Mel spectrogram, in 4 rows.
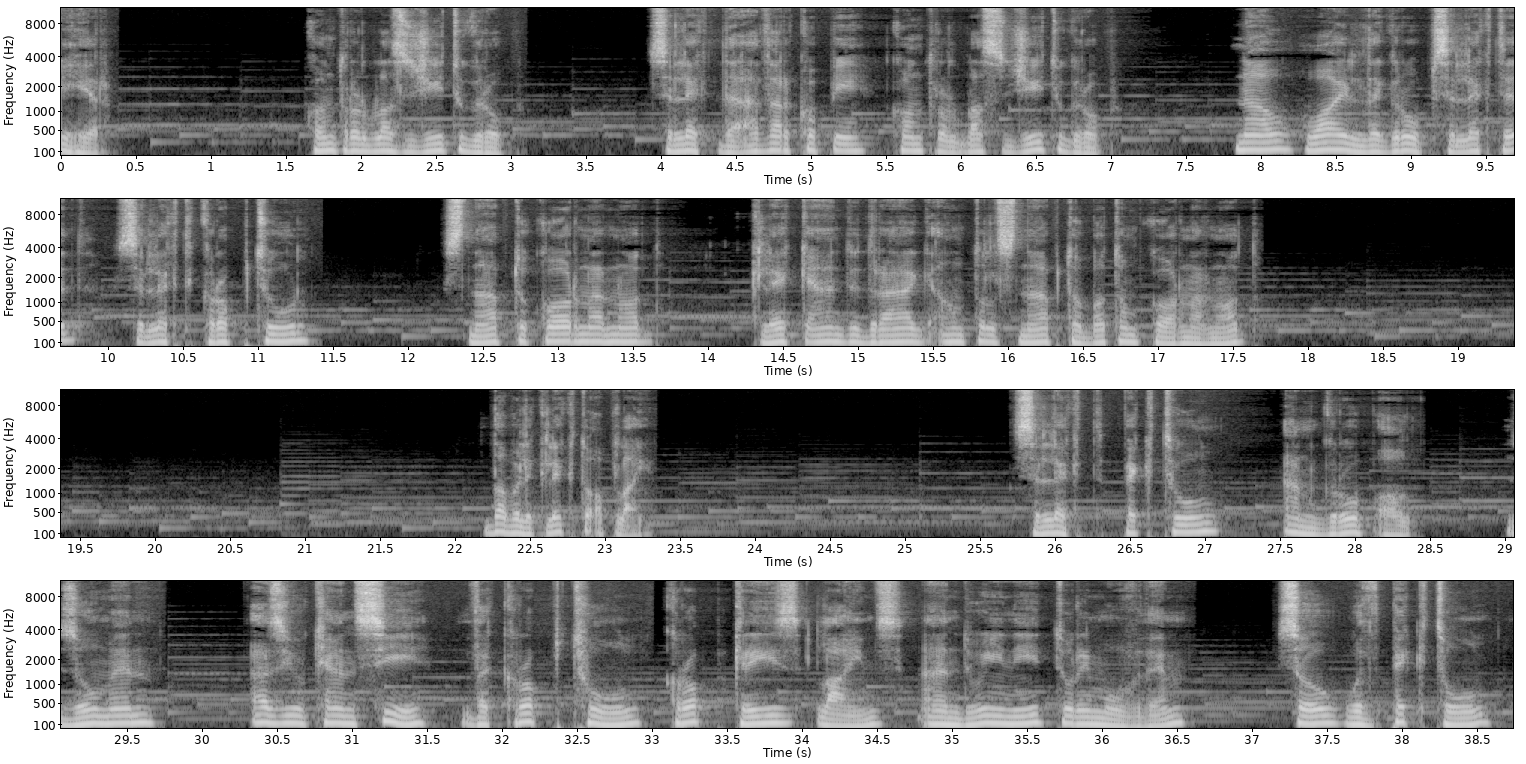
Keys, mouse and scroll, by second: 1.5 ctrl+g, 5.4 ctrl+g.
